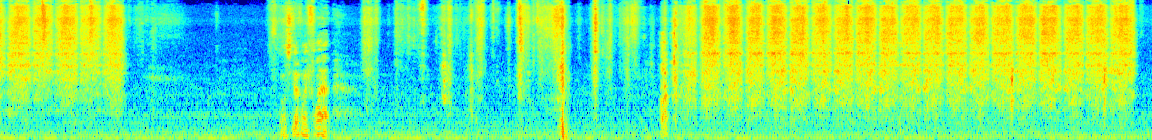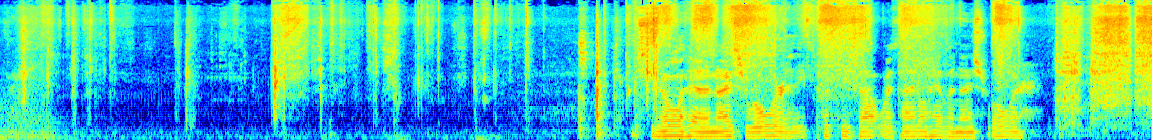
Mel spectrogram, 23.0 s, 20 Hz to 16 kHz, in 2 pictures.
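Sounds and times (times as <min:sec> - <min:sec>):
blade scraping on sandpaper: 0:00.0 - 0:01.3, 0:06.6 - 0:11.4, 0:18.1 - 0:23.0.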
